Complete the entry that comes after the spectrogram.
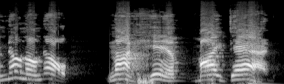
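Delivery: high, loud, emphatic denial; imitating an adamant, confused mother; insistent correction. Acted mother insisting on another dad.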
